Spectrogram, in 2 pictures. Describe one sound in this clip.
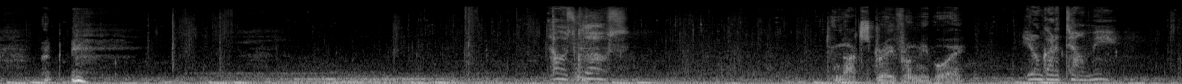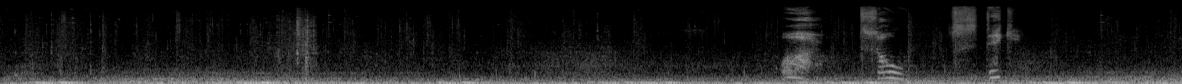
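Heavy footsteps tread slowly on rocky ground.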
